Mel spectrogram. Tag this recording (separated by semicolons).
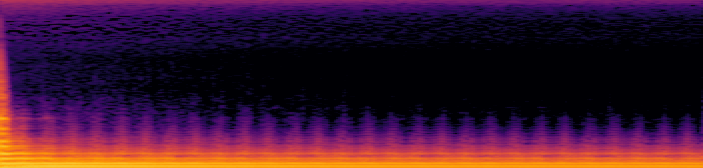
Happy-Hardcore; House; Multisampled; Organ; Vibes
